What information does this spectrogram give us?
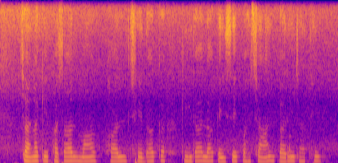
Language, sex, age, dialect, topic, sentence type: Chhattisgarhi, female, 18-24, Western/Budati/Khatahi, agriculture, question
